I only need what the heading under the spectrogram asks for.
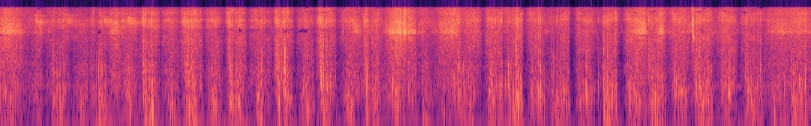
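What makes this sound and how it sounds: Fingertips and nails scratch back and forth across the textured surface of a woven fabric rug. Close, dense rasping strokes repeat in a loose, uneven rhythm, each a short burst of scratchy noise with a soft low thump underneath and a faint bright hiss on top.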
